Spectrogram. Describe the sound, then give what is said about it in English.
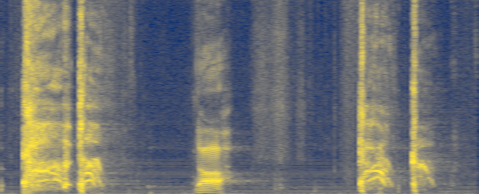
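A person coughs several times, loud, harsh bursts arriving in a quick pair, then a single cough, then another pair, with short quiet gaps between and no talking. “I'm getting ready to cough here.”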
